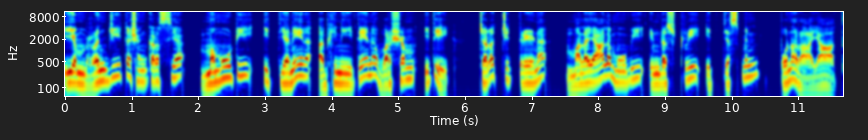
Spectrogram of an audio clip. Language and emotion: Sanskrit, neutral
